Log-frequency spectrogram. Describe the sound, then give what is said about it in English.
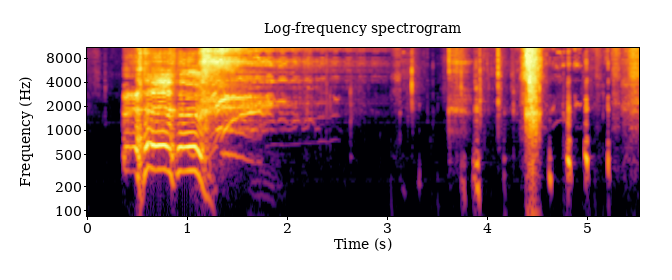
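A loud, strained wheezing gasp, high and whistling, fades into choking, followed by a run of short sputtering coughs and gulps as someone chokes on their own saliva. “Yeah, I just, you know, I get excited and the spit gets in my throat and I choke on it.”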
